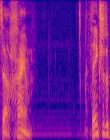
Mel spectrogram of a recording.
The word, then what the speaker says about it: Chaim: It's Chaim. Thanks for the pronunciation tips, man.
